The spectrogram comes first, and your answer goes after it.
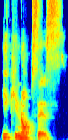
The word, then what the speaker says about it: Echinopsis: So, this EP is called, I'm going to pronounce this, Echinopsis.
